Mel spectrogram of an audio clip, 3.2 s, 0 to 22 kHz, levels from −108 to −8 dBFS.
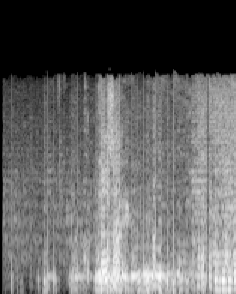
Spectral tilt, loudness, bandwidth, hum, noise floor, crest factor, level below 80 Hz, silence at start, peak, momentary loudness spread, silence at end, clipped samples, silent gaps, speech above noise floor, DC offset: -5 dB/octave; -17 LUFS; 8 kHz; none; -43 dBFS; 16 dB; -32 dBFS; 0.55 s; -2 dBFS; 20 LU; 0 s; under 0.1%; none; 27 dB; under 0.1%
